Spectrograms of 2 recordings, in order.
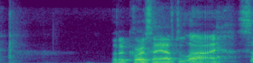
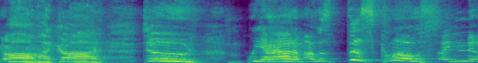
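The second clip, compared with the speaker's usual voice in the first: much higher, louder exasperated yell; frustrated outburst; 6 dB louder, slower than usual. Retold or imitated. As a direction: blow up at your friend for ruining it. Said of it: "out of my mind. So frustrated".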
